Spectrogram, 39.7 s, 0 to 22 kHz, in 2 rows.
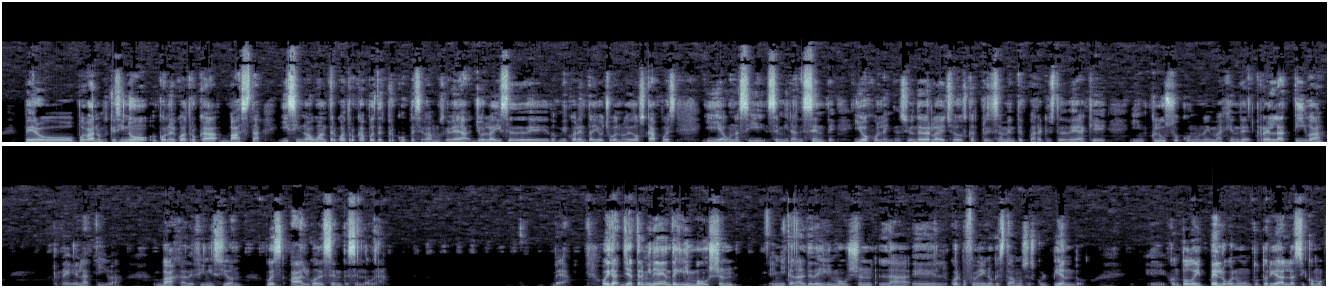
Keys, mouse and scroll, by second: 0.0 shift+middle click, 2.7-13.1 drag, 13.2-14.4 drag, 14.4 middle click, 15.0-30.6 drag, 30.7 middle click, 31.2-39.7 drag.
